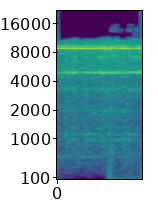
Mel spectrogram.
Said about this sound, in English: It's 1 a.m. and the world leader's alarm goes off.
